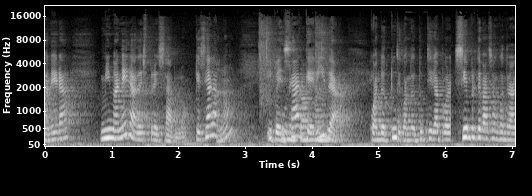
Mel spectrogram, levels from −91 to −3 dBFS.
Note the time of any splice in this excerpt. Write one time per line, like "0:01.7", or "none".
0:02.6
0:04.0
0:04.9
0:05.3
0:05.7
0:06.1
